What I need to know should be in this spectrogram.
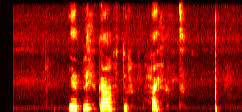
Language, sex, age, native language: Icelandic, female, 60-69, Icelandic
